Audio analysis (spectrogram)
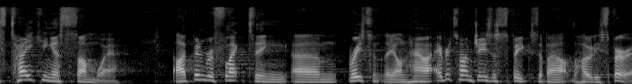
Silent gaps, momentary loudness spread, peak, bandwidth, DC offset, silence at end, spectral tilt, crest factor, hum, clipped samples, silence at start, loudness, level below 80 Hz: none; 5 LU; -8 dBFS; 15.5 kHz; under 0.1%; 0 s; -4 dB/octave; 20 dB; none; under 0.1%; 0 s; -28 LUFS; -68 dBFS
